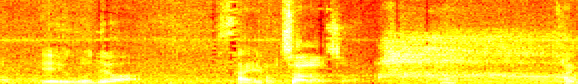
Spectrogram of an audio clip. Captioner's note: speaking in foreign language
